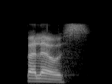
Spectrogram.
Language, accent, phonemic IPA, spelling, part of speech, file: French, France, /pa.la.os/, Palaos, proper noun, LL-Q150 (fra)-Palaos.wav
- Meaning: Palau (a country consisting of around 340 islands in Micronesia, in Oceania)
